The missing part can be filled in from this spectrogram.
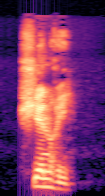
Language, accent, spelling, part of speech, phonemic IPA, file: French, France, chiennerie, noun, /ʃjɛn.ʁi/, LL-Q150 (fra)-chiennerie.wav
- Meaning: 1. a large group of dogs 2. things relating to dogs 3. an immodest act 4. avarice 5. an untenable situation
